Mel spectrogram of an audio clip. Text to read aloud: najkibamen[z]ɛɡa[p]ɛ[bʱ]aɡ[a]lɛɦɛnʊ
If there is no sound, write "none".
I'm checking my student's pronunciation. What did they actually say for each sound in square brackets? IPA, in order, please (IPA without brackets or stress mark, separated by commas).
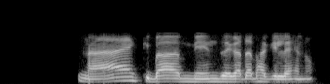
z, t, bʱ, i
